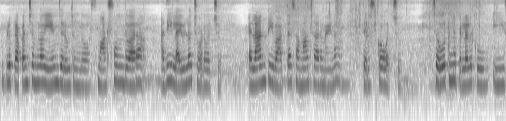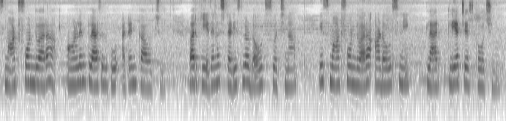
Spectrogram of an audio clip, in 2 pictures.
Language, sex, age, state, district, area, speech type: Telugu, female, 45-60, Andhra Pradesh, Vizianagaram, rural, spontaneous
